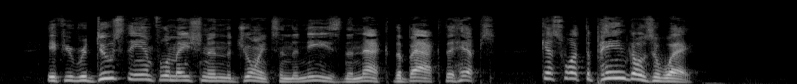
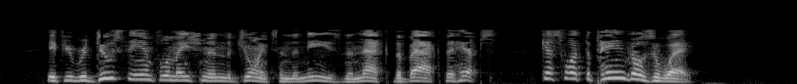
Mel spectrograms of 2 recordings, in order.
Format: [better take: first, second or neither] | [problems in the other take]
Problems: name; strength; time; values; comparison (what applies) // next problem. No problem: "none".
first | garbled, watery; badly; nothing above 4.5 kHz; slightly in the first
